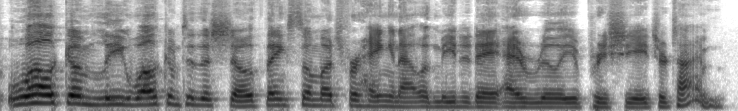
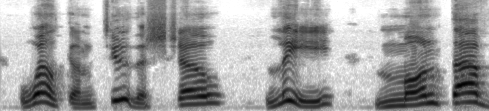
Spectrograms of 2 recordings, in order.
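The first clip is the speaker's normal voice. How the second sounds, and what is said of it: Says a name in a put-on accent. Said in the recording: “Totally said that with an accent.”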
